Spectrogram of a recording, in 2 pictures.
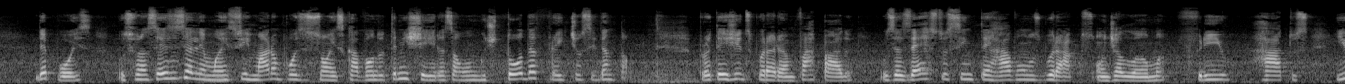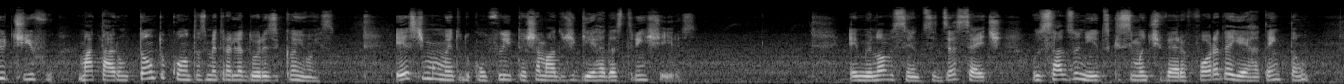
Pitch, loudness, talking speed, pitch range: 210 Hz, -21 LUFS, 145 wpm, 195-230 Hz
